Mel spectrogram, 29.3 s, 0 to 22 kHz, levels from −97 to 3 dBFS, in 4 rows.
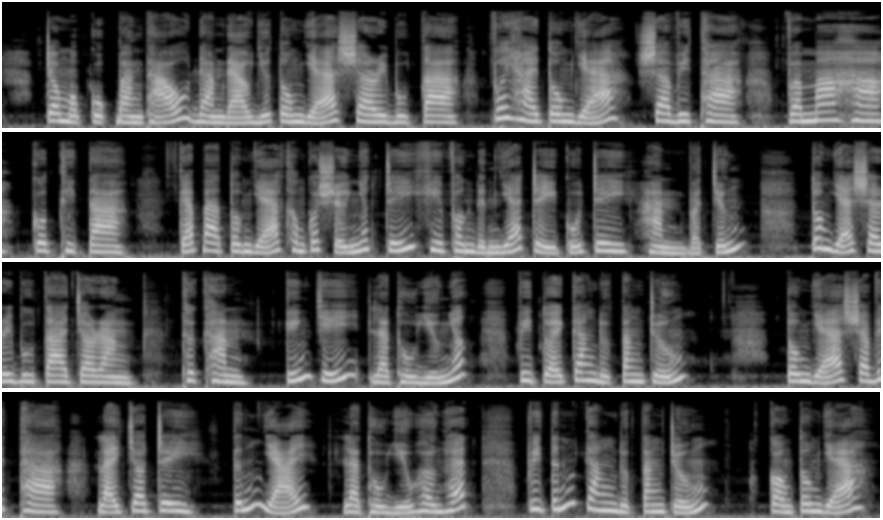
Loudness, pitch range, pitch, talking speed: -20 LUFS, 200-250 Hz, 225 Hz, 160 wpm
